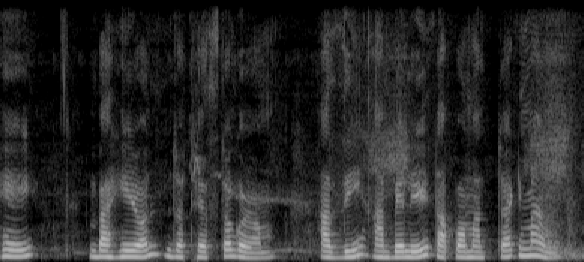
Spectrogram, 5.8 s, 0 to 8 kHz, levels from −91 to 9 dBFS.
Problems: constant background noise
